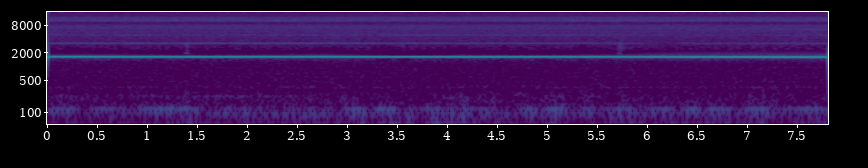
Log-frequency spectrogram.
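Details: Rancilio espresso machine at morning start-up or after resting several hours: quiet, steady high-pitched hum with faint overtone; support suggested trapped air bubble escaping, flushing with lots of water to be tried; cause unconfirmed.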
